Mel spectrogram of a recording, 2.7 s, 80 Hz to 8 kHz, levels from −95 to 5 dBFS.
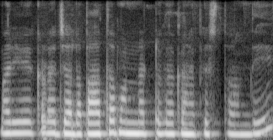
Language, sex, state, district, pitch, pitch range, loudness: Telugu, female, Andhra Pradesh, Chittoor, 225 Hz, 220-230 Hz, -12 LUFS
